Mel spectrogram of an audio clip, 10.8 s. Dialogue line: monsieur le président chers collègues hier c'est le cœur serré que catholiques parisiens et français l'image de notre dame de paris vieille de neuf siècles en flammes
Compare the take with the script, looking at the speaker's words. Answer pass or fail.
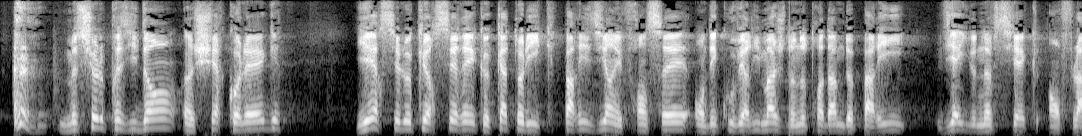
fail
